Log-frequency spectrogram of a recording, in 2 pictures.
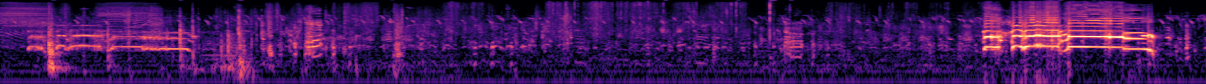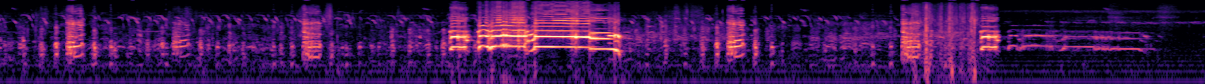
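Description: A rooster crowing: two loud crows of about two seconds each, a third of the way in and again past two-thirds, each dropping in pitch at the end, with a fainter crow at the start. Chickens cluck in between.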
